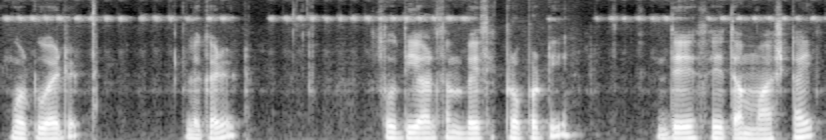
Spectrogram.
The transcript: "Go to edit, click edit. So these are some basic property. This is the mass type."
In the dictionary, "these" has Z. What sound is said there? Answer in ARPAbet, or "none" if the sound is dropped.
none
